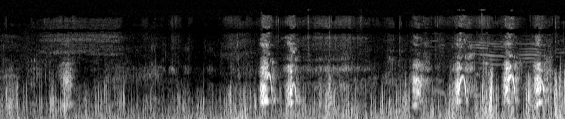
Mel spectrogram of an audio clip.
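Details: A loud, mouthy male husky plays with wolfdogs on a windy afternoon, giving short yips, whines and grumbling barks over steady wind noise.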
